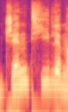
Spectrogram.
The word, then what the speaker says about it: Gentile: Also Fabio ist mein Vorname und Gentile mein Nachname. Genauso spricht man das aus.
